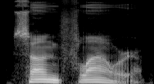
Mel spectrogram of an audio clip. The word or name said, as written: sunflower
